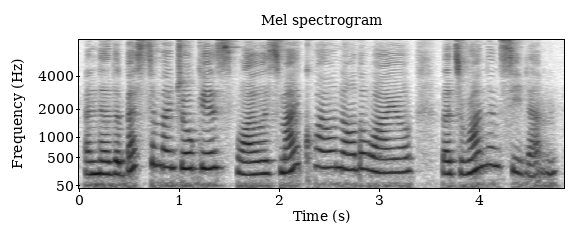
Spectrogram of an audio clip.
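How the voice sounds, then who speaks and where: A fussy old king from a storybook, acted out by a woman, pitched on the high side. He is pompous and impatient, easily alarmed and given to exclaiming. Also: expressive, normal speed, a little mellow. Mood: excitable.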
